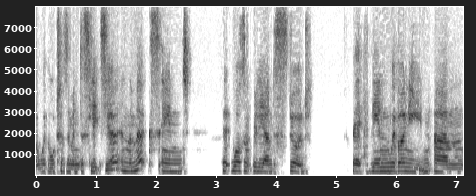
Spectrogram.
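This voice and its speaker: A woman's voice: fairly low pitch, no echo, lo-fi sound. A middle-aged woman with a New Zealand accent, a therapist answering interview questions conversationally.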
